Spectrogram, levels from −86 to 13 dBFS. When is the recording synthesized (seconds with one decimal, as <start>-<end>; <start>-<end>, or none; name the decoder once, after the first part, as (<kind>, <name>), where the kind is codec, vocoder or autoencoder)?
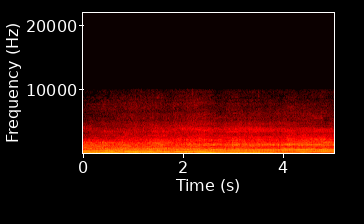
0.0-0.8 (codec, SNAC); 2.2-3.1; 4.0-5.0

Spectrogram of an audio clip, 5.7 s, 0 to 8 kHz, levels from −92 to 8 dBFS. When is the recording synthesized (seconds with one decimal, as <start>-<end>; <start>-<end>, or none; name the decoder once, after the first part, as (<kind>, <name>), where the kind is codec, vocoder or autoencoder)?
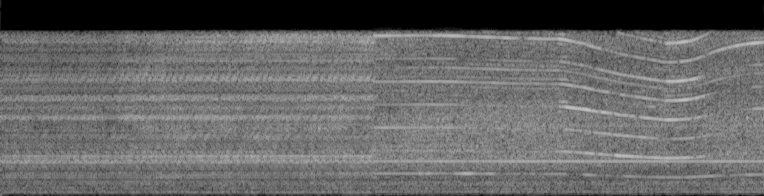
0.0-2.8 (vocoder, HiFi-GAN)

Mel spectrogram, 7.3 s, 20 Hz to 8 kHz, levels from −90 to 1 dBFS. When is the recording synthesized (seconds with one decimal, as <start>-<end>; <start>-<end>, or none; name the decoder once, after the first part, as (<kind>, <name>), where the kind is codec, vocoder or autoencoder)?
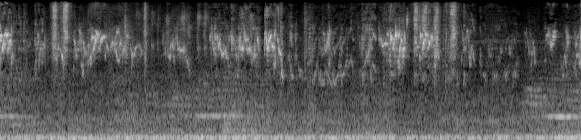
0.6-2.6 (autoencoder, DAC-VAE)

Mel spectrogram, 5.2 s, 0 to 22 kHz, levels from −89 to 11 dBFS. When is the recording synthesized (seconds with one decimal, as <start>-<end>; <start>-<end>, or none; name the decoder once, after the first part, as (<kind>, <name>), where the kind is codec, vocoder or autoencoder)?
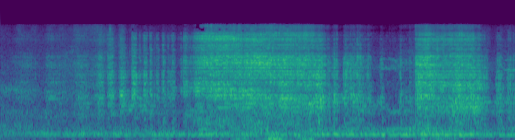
2.9-4.8 (vocoder, Vocos)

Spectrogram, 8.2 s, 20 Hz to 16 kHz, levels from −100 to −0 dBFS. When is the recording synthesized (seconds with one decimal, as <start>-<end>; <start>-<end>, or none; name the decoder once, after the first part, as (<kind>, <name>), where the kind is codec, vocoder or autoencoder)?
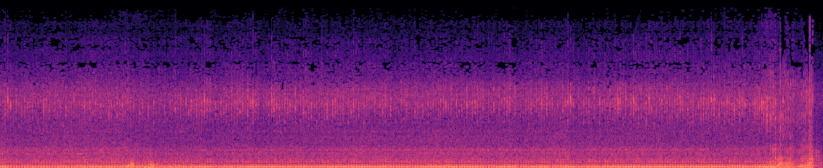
0.0-2.1 (vocoder, BigVGAN v2); 4.4-8.2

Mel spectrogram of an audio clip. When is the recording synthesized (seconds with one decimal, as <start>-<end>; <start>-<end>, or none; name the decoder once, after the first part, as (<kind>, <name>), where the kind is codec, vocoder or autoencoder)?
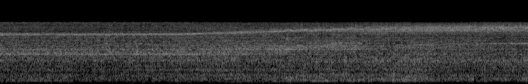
0.9-1.7 (vocoder, HiFi-GAN); 2.8-4.1; 4.7-5.3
